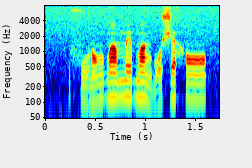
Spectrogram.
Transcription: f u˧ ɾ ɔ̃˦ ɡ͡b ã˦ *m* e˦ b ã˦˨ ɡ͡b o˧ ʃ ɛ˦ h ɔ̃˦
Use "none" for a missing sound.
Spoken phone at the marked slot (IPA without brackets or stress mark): m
